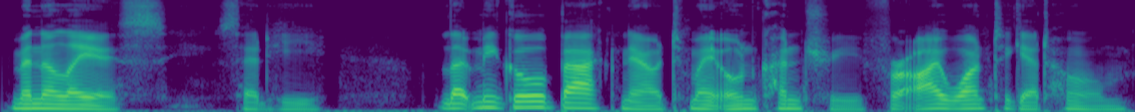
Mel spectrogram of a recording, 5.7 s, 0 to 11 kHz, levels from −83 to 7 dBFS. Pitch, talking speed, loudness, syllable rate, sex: 115 Hz, 190 wpm, -20 LUFS, 4.4 syllables/s, male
